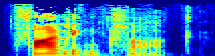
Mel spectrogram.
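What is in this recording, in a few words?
"filing clerk", English, British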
